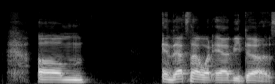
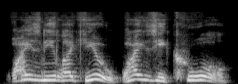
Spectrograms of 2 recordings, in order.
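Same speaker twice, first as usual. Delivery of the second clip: high, drawn-out mock complaint; puzzled kid; 10 semitones higher, slower than usual. Friends question him about his cool brother, high mock bewilderment. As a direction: imitate a baffled kid, pitched way up and slow. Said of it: "was kind of saying".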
